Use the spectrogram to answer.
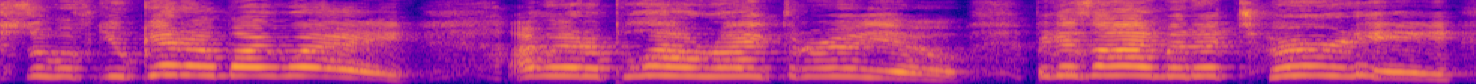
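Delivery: high, hammed-up tough-guy threat with a laugh; macho lawyer. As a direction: boast it like a brash ad lawyer. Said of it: "He's like".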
